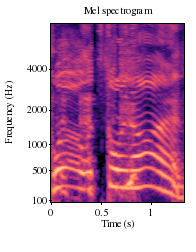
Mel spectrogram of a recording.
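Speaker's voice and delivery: high, slow put-on voice; mock bewilderment. Teasing a friend who rubbed his eyes, high mock bewilderment. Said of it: "He's like".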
